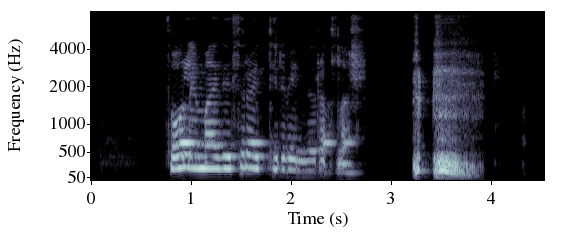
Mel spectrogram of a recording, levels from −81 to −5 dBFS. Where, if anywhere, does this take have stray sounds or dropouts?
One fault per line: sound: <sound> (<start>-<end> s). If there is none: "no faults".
sound: throat clearing (3.2-3.9 s)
